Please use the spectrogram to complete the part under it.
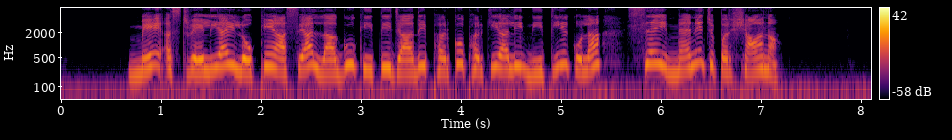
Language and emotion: Dogri, angry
